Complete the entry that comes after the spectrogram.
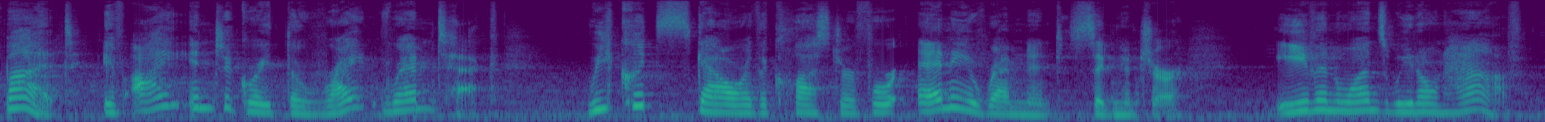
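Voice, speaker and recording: A woman playing an excitable, informal, geeky young scientist in a video game. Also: a little high, normal speed, soft background music, natural voice. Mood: eager. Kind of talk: video game dialogue acting.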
